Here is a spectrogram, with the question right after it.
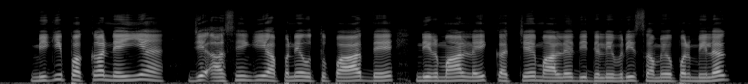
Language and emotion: Dogri, fearful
